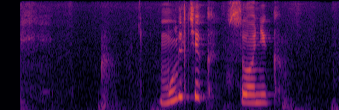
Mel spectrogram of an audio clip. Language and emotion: Russian, positive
